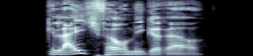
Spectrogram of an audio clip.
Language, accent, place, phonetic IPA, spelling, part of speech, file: German, Germany, Berlin, [ˈɡlaɪ̯çˌfœʁmɪɡəʁɐ], gleichförmigerer, adjective, De-gleichförmigerer.ogg
- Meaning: inflection of gleichförmig: 1. strong/mixed nominative masculine singular comparative degree 2. strong genitive/dative feminine singular comparative degree 3. strong genitive plural comparative degree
